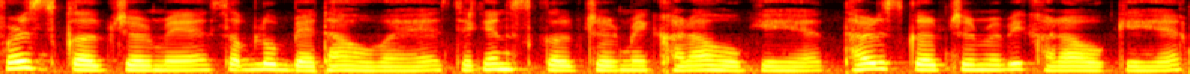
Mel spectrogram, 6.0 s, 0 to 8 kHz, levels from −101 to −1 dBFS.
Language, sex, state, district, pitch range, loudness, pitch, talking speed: Hindi, female, Arunachal Pradesh, Lower Dibang Valley, 175-200 Hz, -18 LUFS, 185 Hz, 230 wpm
